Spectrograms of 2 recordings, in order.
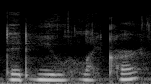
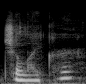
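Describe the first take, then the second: First: The word 'did' is fully pronounced before 'you'. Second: The first two words merge into a reduced 'd'you'. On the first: "instead of" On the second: "we might hear "d'you like her?""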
